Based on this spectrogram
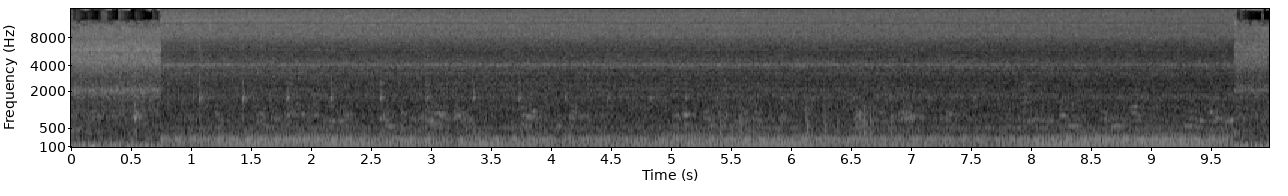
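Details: Instant Pot electric pressure cooker cooking a sausage casserole, releasing pressure through the valve before the red float valve drops. Loud, steady hiss of escaping steam holds constant for about nine seconds: normal pressure release.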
